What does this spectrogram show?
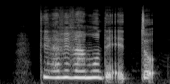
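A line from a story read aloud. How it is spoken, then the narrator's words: Sobbing. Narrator (Italian): singhiozzavano Violetta e Papavero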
